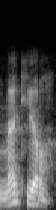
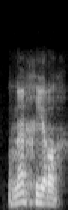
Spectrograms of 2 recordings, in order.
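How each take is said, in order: First: The middle consonant is a plain k. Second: The middle consonant is a harsh, raspy kh. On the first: The speaker calls it wrong. "bukan nakirah" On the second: The speaker calls it right.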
